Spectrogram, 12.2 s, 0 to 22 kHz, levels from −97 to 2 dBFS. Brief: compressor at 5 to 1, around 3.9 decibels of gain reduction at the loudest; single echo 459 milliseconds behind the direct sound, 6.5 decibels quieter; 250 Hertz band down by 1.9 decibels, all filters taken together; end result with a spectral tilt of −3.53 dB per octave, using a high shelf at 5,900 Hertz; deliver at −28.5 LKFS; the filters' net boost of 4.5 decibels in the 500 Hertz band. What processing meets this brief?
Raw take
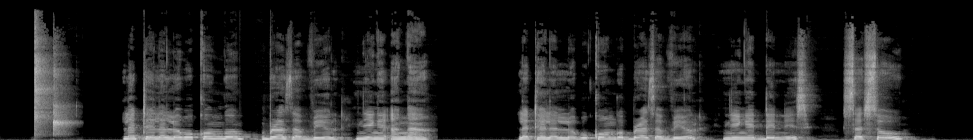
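parametric band 250 Hz −3.5 dB
parametric band 500 Hz +6 dB
high-shelf EQ 5,900 Hz +7.5 dB
downward compressor 5 to 1, threshold −20 dBFS
single-tap delay 459 ms −6.5 dB
level −3.5 dB

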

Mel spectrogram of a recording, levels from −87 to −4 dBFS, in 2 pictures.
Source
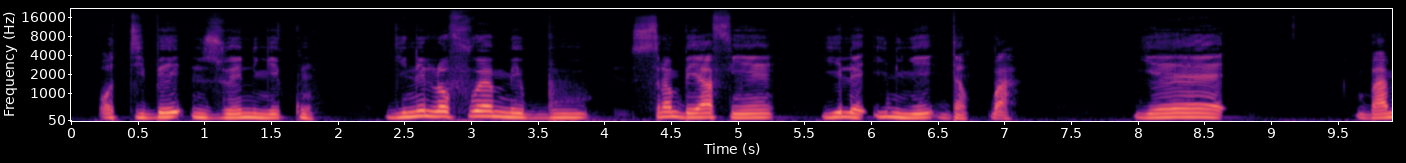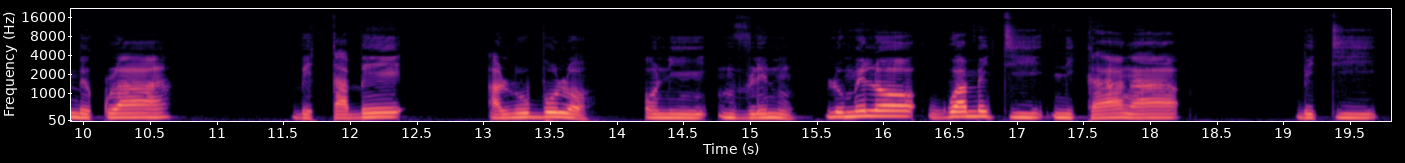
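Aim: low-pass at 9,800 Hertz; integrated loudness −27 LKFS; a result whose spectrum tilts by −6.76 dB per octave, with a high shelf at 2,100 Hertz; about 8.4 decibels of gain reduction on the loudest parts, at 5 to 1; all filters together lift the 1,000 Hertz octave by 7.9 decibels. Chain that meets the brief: low-pass filter 9,800 Hz
parametric band 1,000 Hz +8.5 dB
high-shelf EQ 2,100 Hz +7.5 dB
downward compressor 5 to 1, threshold −24 dBFS
level +4 dB

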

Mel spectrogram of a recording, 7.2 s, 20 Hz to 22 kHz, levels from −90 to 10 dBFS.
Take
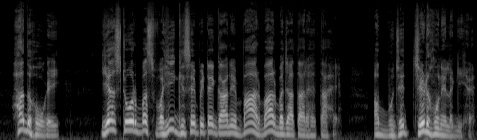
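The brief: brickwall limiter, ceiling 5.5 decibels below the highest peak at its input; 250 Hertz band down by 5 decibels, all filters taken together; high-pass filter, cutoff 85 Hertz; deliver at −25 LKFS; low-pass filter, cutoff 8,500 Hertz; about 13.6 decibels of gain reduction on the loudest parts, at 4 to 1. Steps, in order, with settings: high-pass filter 85 Hz
low-pass filter 8,500 Hz
parametric band 250 Hz −8.5 dB
downward compressor 4 to 1, threshold −33 dBFS
level +15 dB
brickwall limiter −13.5 dBFS

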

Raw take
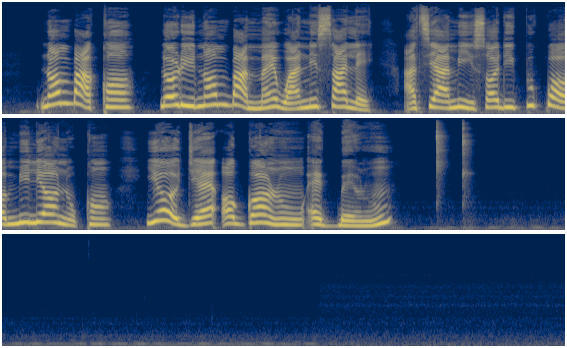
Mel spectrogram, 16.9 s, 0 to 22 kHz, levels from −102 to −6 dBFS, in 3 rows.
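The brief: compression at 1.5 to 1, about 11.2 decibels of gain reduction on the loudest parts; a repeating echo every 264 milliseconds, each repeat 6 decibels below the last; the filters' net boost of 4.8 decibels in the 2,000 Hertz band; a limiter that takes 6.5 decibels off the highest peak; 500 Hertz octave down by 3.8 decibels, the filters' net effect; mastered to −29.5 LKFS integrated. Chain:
parametric band 500 Hz −5.5 dB
parametric band 2,000 Hz +7 dB
downward compressor 1.5 to 1, threshold −49 dBFS
brickwall limiter −27 dBFS
repeating echo 264 ms, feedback 50%, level −6 dB
level +5.5 dB

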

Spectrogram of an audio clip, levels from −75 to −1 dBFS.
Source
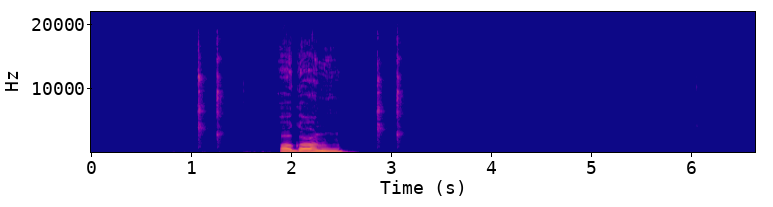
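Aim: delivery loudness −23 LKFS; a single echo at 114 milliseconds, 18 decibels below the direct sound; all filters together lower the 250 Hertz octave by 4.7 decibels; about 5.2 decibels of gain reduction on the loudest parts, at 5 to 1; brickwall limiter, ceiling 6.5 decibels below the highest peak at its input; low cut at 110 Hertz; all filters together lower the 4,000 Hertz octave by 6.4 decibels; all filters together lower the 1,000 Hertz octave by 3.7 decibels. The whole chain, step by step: high-pass filter 110 Hz
parametric band 250 Hz −6 dB
parametric band 1,000 Hz −4 dB
parametric band 4,000 Hz −8.5 dB
downward compressor 5 to 1, threshold −29 dBFS
brickwall limiter −28 dBFS
single-tap delay 114 ms −18 dB
level +19 dB

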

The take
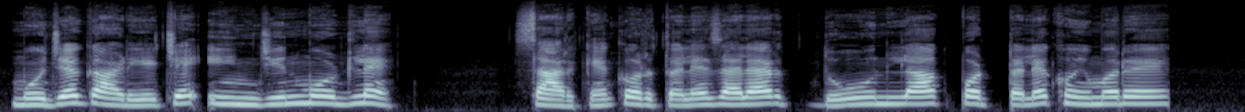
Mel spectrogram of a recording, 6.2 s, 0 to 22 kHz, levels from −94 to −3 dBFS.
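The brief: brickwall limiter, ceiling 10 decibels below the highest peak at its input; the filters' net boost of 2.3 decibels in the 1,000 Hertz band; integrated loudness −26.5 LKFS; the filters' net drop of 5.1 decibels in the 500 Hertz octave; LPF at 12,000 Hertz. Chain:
low-pass filter 12,000 Hz
parametric band 500 Hz −9 dB
parametric band 1,000 Hz +6 dB
level +3.5 dB
brickwall limiter −13.5 dBFS

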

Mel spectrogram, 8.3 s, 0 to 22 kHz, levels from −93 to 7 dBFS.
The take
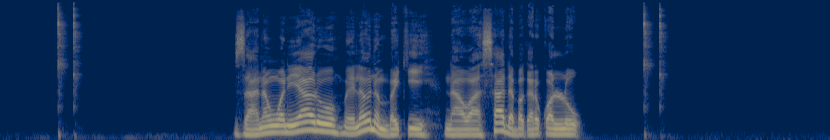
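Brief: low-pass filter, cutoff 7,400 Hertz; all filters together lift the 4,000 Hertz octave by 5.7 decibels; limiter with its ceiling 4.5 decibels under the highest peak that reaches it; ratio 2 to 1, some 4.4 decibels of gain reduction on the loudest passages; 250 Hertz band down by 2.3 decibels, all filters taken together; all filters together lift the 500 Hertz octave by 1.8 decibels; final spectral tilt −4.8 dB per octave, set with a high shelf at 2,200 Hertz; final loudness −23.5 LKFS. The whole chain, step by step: low-pass filter 7,400 Hz
parametric band 250 Hz −4.5 dB
parametric band 500 Hz +3.5 dB
high-shelf EQ 2,200 Hz +4 dB
parametric band 4,000 Hz +4.5 dB
downward compressor 2 to 1, threshold −30 dBFS
level +11 dB
brickwall limiter −12.5 dBFS

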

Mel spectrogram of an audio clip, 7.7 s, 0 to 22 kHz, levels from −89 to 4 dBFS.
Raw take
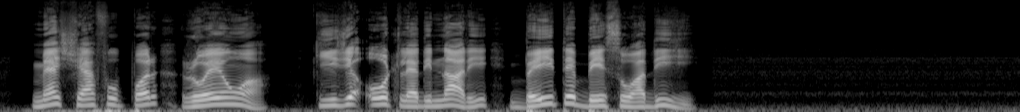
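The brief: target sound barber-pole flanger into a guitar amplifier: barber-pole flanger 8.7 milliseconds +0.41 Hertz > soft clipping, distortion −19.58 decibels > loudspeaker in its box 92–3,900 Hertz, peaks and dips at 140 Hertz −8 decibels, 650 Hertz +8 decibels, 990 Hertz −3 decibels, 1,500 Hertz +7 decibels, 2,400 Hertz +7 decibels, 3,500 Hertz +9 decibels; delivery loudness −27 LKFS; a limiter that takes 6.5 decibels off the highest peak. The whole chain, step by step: brickwall limiter −12.5 dBFS
barber-pole flanger 8.7 ms +0.41 Hz
soft clipping −18.5 dBFS
loudspeaker in its box 92–3,900 Hz, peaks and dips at 140 Hz −8 dB, 650 Hz +8 dB, 990 Hz −3 dB, 1,500 Hz +7 dB, 2,400 Hz +7 dB, 3,500 Hz +9 dB

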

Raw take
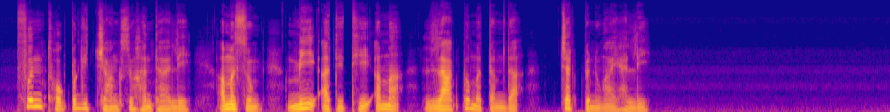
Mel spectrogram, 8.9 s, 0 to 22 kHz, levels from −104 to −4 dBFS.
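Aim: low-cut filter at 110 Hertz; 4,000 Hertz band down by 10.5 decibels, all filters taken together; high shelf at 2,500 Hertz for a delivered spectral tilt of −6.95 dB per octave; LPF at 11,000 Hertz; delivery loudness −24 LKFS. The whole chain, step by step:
high-pass filter 110 Hz
low-pass filter 11,000 Hz
high-shelf EQ 2,500 Hz −7.5 dB
parametric band 4,000 Hz −8 dB
level +1.5 dB

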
